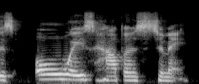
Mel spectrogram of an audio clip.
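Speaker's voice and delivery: plain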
